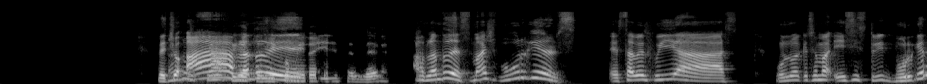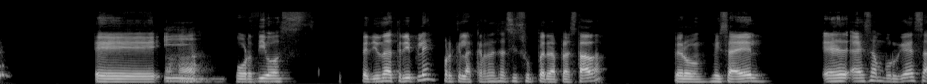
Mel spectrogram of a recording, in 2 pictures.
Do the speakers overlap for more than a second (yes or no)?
yes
